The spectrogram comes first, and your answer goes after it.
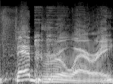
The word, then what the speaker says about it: February: Then in February, which is how you pronounce the name of the month, by the way. I know, you don't forget the R. February. Like, put a brew in there.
